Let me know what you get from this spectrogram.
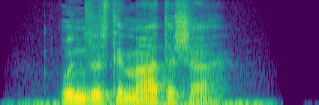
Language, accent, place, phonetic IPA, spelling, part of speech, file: German, Germany, Berlin, [ˈʊnzʏsteˌmaːtɪʃɐ], unsystematischer, adjective, De-unsystematischer.ogg
- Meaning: 1. comparative degree of unsystematisch 2. inflection of unsystematisch: strong/mixed nominative masculine singular 3. inflection of unsystematisch: strong genitive/dative feminine singular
